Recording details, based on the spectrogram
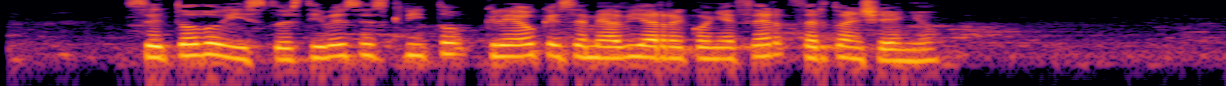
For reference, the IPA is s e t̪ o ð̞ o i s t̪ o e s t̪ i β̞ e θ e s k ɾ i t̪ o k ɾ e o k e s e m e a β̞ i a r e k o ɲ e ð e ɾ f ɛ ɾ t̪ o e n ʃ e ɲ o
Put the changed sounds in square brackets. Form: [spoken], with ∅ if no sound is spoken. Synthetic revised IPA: s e t̪ o ð̞ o i s t̪ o e s t̪ i β̞ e [s] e s k ɾ i t̪ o k ɾ e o k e s e m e a β̞ i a r e k o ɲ e [θ] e ɾ [θ] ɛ ɾ t̪ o e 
